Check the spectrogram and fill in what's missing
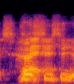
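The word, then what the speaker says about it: Hutchinson: So you started your career at, is it Hutchison? Is that how you say it? – Yeah, Hutchison, yes, sir.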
